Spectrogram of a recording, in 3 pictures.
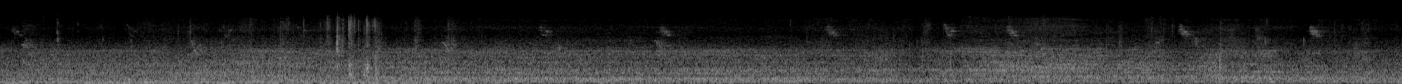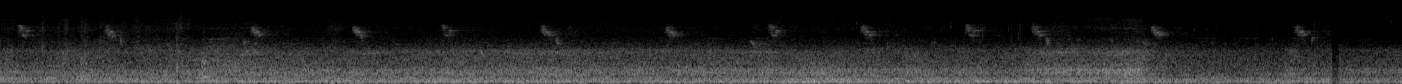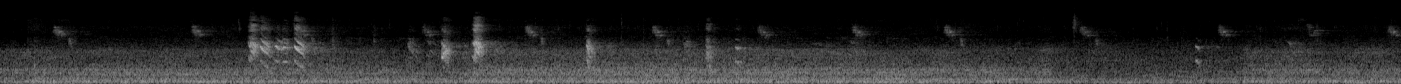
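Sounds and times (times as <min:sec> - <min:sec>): outdoor background rumble: 0:00.0 - 0:42.0
harsh bird calls: 0:29.9 - 0:39.1.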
